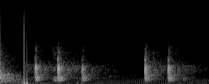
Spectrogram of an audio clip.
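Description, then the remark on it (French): Knocking on a door: a quick series of three solid raps, a short pause, then two more, crisp with no voices. “L'on frappe à la porte.”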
